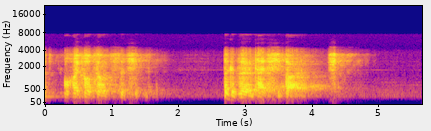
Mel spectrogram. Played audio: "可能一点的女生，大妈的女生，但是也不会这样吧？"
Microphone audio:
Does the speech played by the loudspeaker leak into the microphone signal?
No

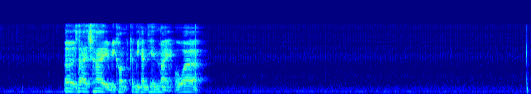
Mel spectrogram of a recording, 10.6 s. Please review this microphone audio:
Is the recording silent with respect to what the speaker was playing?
Yes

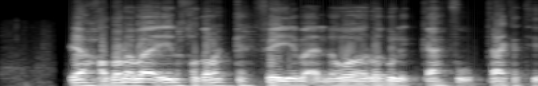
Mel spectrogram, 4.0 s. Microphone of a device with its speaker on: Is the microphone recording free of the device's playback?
Yes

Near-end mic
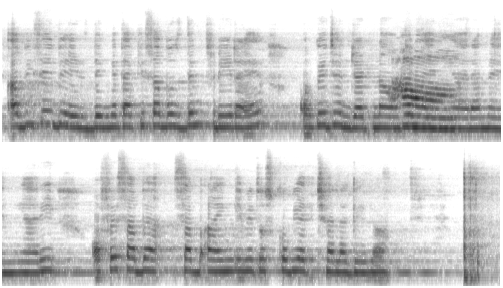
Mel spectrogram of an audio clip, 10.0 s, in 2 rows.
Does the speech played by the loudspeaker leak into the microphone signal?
Yes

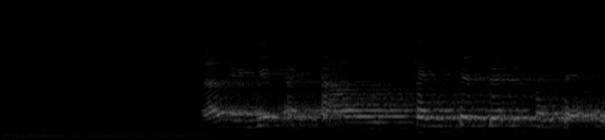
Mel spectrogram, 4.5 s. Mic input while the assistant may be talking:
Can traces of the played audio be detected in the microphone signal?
Yes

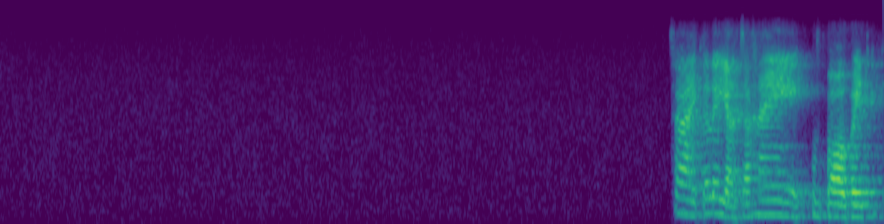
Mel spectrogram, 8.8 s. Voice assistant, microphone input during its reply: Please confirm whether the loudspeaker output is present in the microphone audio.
No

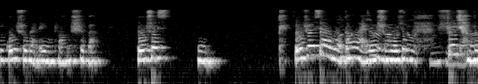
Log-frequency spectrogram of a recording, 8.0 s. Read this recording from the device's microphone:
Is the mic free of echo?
No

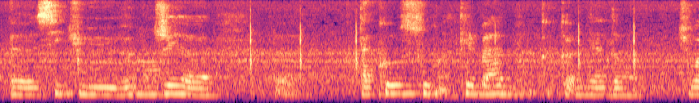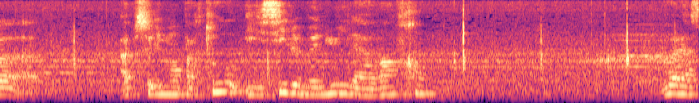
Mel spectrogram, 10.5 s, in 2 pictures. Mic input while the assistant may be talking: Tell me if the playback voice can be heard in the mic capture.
No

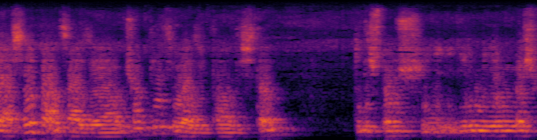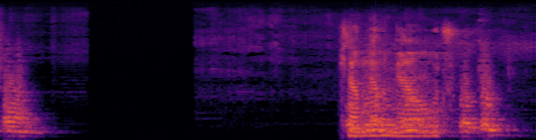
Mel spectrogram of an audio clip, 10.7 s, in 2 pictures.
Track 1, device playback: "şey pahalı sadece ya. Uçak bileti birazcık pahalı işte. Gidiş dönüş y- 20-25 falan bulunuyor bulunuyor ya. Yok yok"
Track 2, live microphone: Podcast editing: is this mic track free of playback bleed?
No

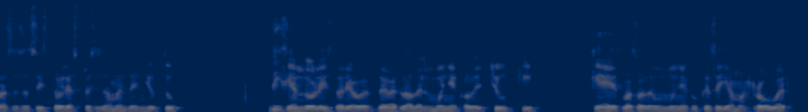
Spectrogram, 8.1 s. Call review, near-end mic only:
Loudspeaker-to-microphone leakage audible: No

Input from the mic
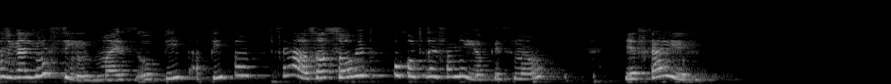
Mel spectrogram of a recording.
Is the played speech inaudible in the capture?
Yes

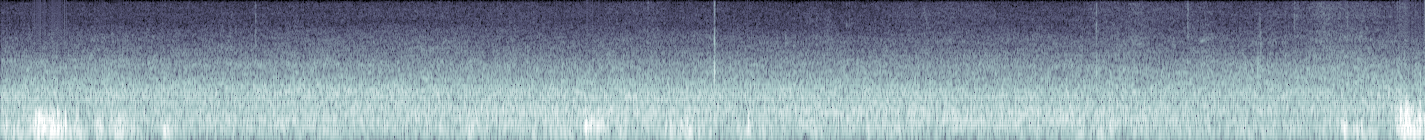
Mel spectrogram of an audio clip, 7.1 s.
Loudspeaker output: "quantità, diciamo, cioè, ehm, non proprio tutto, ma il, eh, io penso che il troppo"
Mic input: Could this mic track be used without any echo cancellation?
Yes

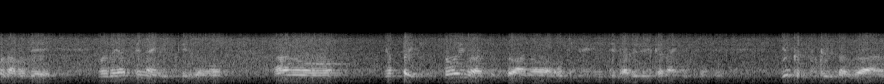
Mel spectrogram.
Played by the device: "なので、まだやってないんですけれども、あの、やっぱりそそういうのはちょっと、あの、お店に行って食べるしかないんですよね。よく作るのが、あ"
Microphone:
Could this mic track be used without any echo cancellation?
No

